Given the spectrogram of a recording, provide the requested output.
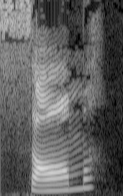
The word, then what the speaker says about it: Psalm: His name is Sam West. – Yep. The P is silent. – The P is silent. So it's Psalm, like the book of Psalms from the Bible, just in case you're not familiar.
